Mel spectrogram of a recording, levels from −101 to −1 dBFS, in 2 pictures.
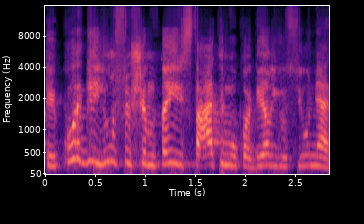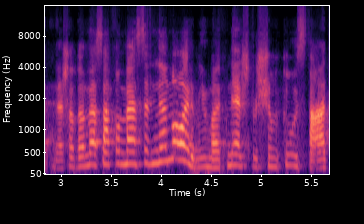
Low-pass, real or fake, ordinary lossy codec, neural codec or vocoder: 14.4 kHz; fake; Opus, 16 kbps; codec, 32 kHz, 1.9 kbps, SNAC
